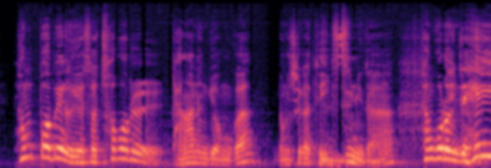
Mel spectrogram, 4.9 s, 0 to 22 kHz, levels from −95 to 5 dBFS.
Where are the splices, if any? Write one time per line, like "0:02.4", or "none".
0:04.0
